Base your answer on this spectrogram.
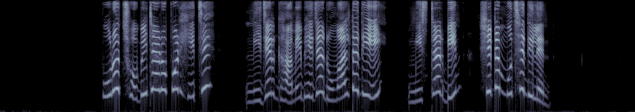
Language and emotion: Bengali, disgusted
